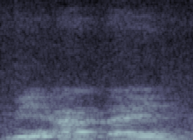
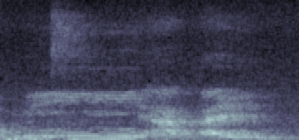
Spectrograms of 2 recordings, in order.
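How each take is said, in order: First: The vowel after the m is kept short. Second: The vowel after the m is drawn out long. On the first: The speaker calls it right. "maka dibaca pendek" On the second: The speaker calls it wrong. "jangan mi'atun atau mi'atain"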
